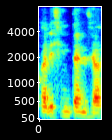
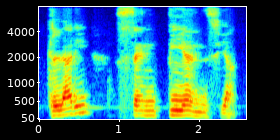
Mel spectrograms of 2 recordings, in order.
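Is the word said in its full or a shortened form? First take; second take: shortened; full. First: The word is said in a shortened form. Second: The word is said in its full form. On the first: "yo después yo le digo clarisintencia" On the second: "Es clarisentiencia"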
